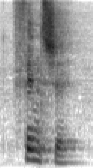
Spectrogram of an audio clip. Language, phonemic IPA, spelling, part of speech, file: Dutch, /ˈfɪnsə/, Finse, noun / adjective, Nl-Finse.ogg
- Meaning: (adjective) inflection of Fins: 1. masculine/feminine singular attributive 2. definite neuter singular attributive 3. plural attributive; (noun) Finnish woman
